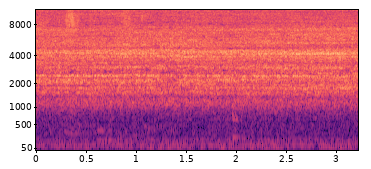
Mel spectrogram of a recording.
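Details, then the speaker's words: Subaru WRX MY13 intake pressure-tested at about 5 psi with a GFB blow-off valve returned for suspected boost loss: a steady, high, airy hiss from a tiny leak at the valve flange gasket; valve otherwise works correctly with no boost loss. "a tiny leak here at the gasket."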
